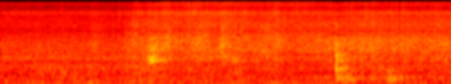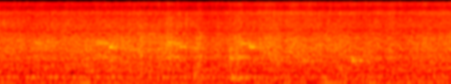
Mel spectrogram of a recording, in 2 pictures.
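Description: Onion-and-spice masala sizzling in hot oil in a nonstick pan, stirred with a wooden spatula: a steady frying hiss, with scraping strokes from about two seconds in and a single sharp knock partway through.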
